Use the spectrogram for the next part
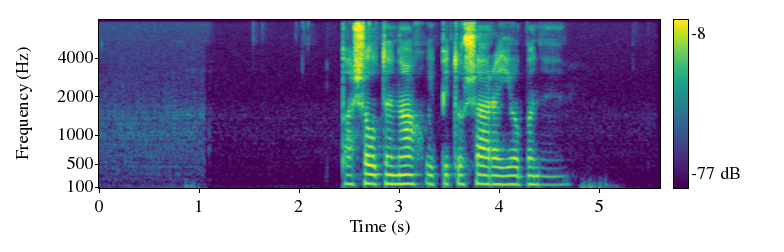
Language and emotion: Russian, angry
